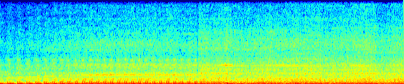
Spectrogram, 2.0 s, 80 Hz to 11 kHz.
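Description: Kawasaki Ninja 300 parallel-twin engine running as the motorcycle rides on under throttle, with wind noise on a helmet-mounted microphone.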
